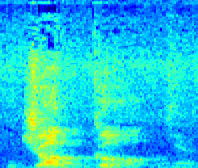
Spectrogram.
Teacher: Y becomes ja, A becomes slight O sound, and the JN becomes a G, again, like gan, so it becomes a G.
